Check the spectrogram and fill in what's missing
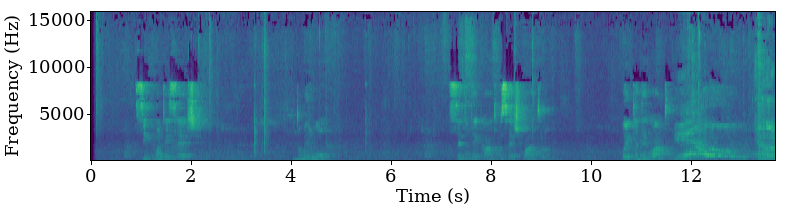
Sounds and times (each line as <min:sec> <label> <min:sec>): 0:10.9 Woman calling out numbers 0:13.6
